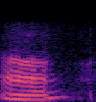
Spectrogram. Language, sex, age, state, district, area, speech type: Telugu, male, 18-30, Telangana, Nagarkurnool, urban, conversation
